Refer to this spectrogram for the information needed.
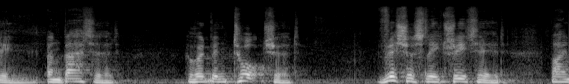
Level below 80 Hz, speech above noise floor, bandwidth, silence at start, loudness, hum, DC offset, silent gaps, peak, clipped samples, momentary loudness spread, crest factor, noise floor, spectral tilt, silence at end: -36 dBFS; 26 dB; 16 kHz; 0 s; -19 LUFS; none; under 0.1%; none; -2 dBFS; under 0.1%; 10 LU; 18 dB; -44 dBFS; -6.5 dB/octave; 0 s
